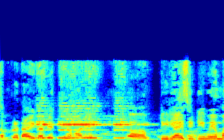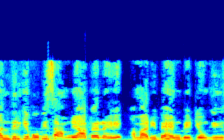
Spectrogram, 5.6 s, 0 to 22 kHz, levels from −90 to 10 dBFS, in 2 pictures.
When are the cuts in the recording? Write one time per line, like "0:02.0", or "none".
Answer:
0:04.4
